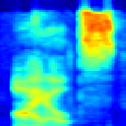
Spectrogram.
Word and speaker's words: IELTS: acronym with an acronym we don't pronounce the individual letters we pronounce it as a word so we say IELTS not I a L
